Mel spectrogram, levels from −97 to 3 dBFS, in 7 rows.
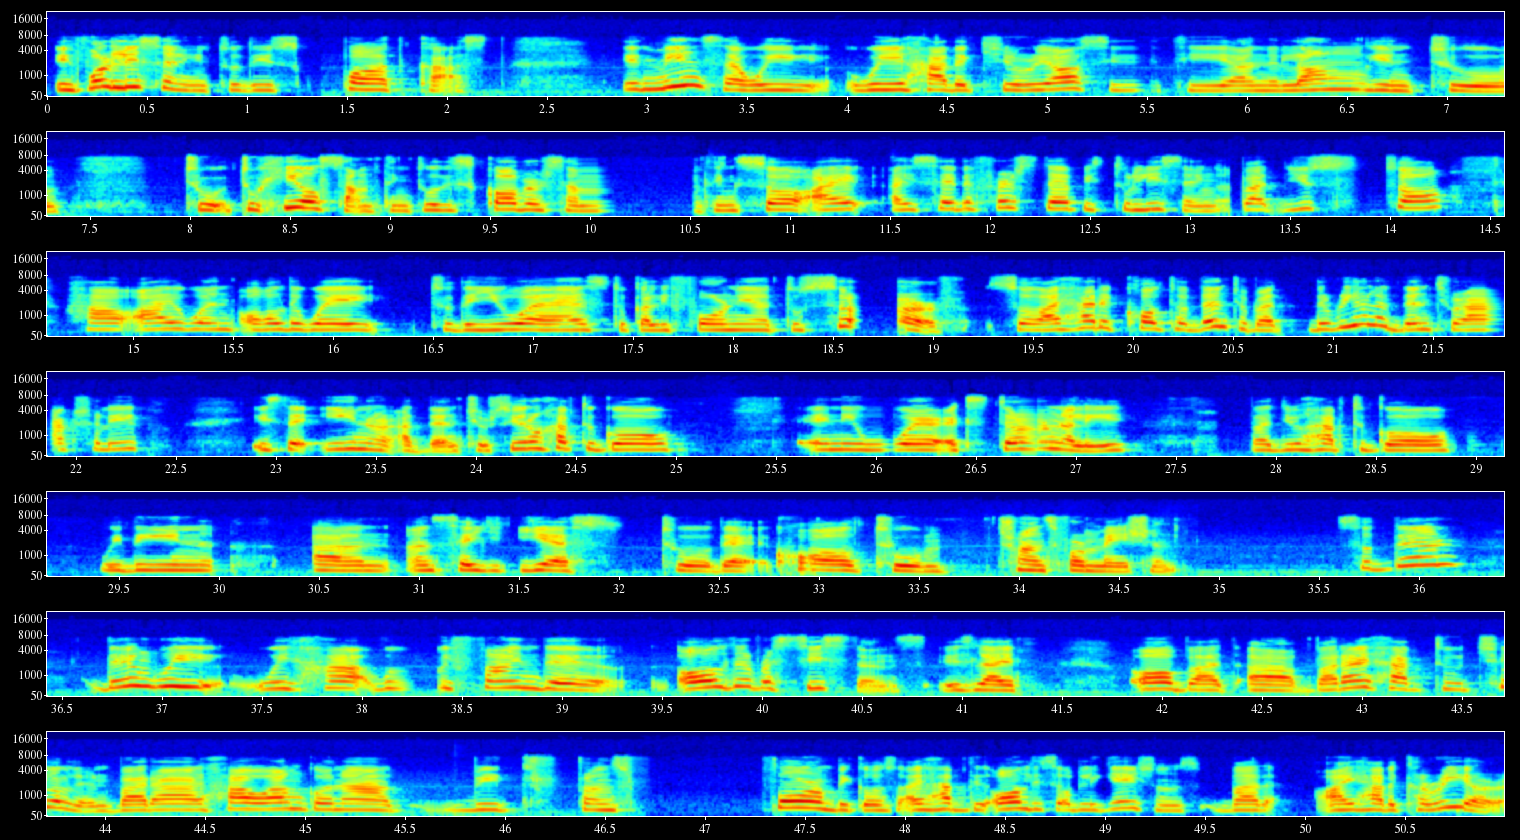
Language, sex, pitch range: English, female, 230-285 Hz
